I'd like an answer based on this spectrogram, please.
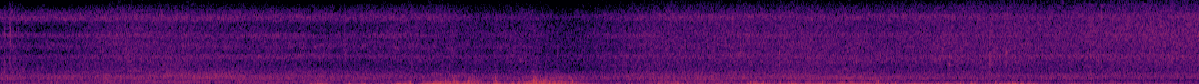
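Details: Outdoors on a day with a typhoon approaching, gusting wind buffets the microphone and rises to a louder rush midway, with no animal calls.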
